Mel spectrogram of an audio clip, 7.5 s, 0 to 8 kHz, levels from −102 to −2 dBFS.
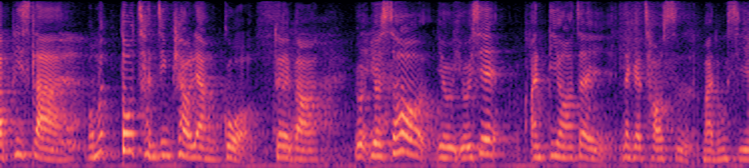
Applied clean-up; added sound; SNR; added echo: none; none; none; none.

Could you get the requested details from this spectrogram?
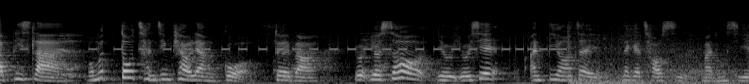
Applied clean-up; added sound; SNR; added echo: none; Boom; 14 dB; none.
